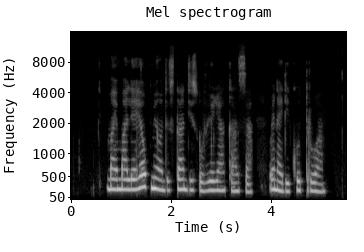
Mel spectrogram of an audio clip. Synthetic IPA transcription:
majmaliaɦɛlpmiɔ̃ndastãnddisoveɹiãnkʰãnsa | wɛ̃naɪdeɡot̪ɾuãm

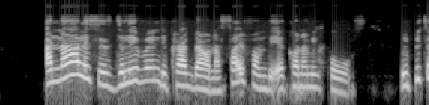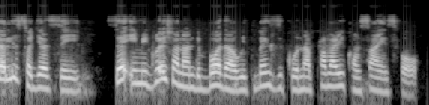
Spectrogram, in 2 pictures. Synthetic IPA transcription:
analisis̬dɛlivəɹĩŋdəkʰɹak̚dãʊ̃nasaɪd̥fɹɔ̃mdiɛkʰɔnɔmik̚pʰols | ɹipitʰɛdlisəd͡ʒɛstse | seʔimiɡɹeʃɔ̃nãnðəbɔdəwiðmɛks̬ikʰonapʰɹaɪmaɹikʰɔ̃nsãɪ̃nsfɔ̰

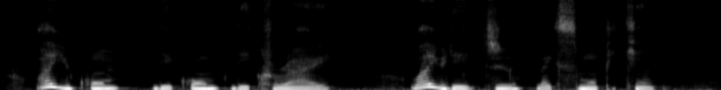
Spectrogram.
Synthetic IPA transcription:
waɪjukʰɔ̃m | dekʰɔ̃mdekʰɹaj | waɪjudedulaɪksmɔpʰikʰĩn

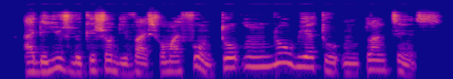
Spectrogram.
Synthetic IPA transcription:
aɪdejuslokeʃɔ̃ndivaɪsfɔ̃maɪfõnton̩nowiɛtoĩplãntĩns

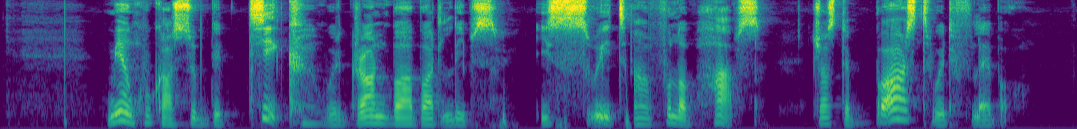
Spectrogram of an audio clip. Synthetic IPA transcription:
miãŋkʰukʰasup̚dətʰikwɪθɡɹãnbabadlips | ʔiz̥switʰə̃nfulɔv̥ha̰ps | d̥d͡ʒ̥ʌstdəbɜstʰwid̥flebə̰l

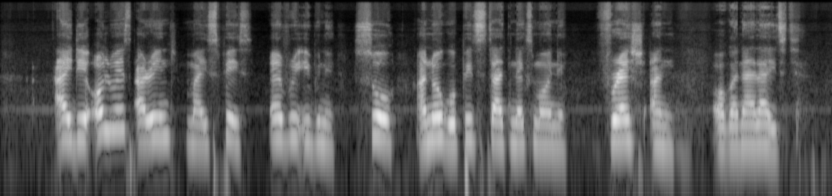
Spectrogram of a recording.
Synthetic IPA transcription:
ʔaɪdeʔɔlwezaɹẽnd͡ʒ | maɪspes | ʔɛvɹiʔivnĩŋ | so | ʔanoɡopitstatnɛkstmɔnɪ̃ŋ | fɹɛʃãn | ɔɡanalaɪzd

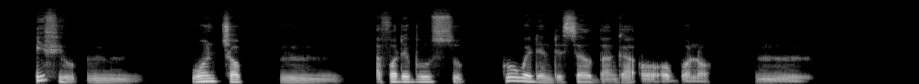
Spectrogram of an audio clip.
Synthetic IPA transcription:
ifjum̩ | wɔ̃nt͡ʃɔp̚ | m̩ː | afɔdebʊlsup̚ | ɡ̥owedɛn̩desɛlbãŋɡaʔɔʔɔɡ͡bɔnɔ̰ | m̩ː

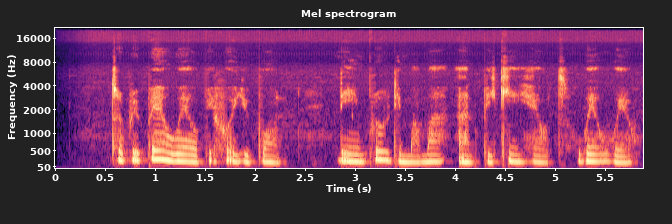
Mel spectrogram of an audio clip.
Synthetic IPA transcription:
tʰupɹipʰɛwɛlbifɔ̰jubɔn | deĩmpʰɹuvdimamaãnpikʰĩnhɛltwɛlwɛlˠ

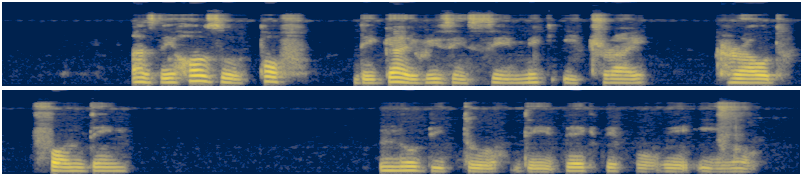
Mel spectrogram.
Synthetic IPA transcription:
azdehɔsɔltʰɔf | deɡaɪɹizɔ̃nsemekitʰɹaɪ | kʰɹaʊd | fãndĩn | nobitʰodebɛɡpip̚ʊlweino

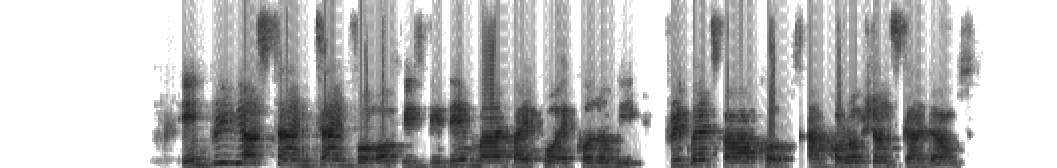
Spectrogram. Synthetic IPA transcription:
ĩnpɹiviɔstʰãɪ̃mtʰãɪ̃mfɔʔɔfisbidẽnmad̚baɪpʰɔɛkʰɔnɔmi | fɹikwɛ̃ntfaʊakʰɔpsãnkʰɔɹʌpʃɔ̃nskãndals

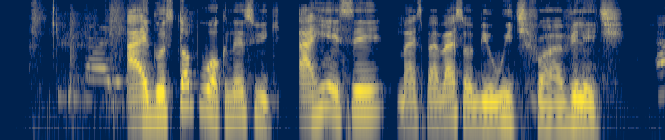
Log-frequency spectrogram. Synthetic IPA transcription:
ajɡostɔpwɔknɛkstwik | aɪɦiɛsemaɪsu̥pɛvaɪsɔbiwit͡ʃfɔhaviled͡ʒ

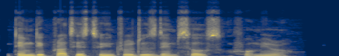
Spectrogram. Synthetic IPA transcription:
dɛ̃mdipɹatistʰuĩntɹodjus̬dɛ̃msɛlvsfɔmiɹo

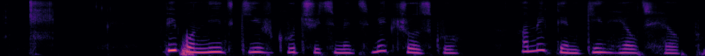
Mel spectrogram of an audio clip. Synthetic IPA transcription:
pipəl̩ˠnidɡivɡud̚tʰɹitmɛ̃ntmektʰɹɔzɡɹo | ãnmek̚dɛ̃mɡẽnɦɛlthɛlp̚

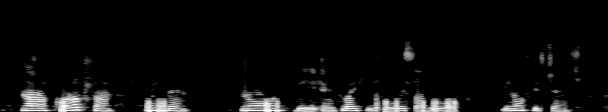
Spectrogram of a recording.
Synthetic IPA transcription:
nakʰɔɹapʃɔ̃n | mekdɛ̃m | nodeʔɛ̃mplɔjhipɔwesaviwɔk̚ | inofitt͡ʃẽnd͡ʒ

